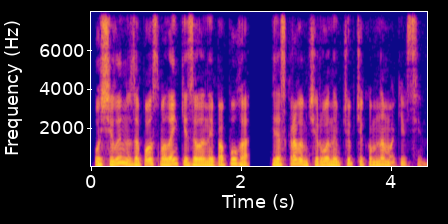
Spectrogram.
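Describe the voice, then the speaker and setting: With a mid-range voice, a man narrates an audiobook in an even, measured reading. The recording is dry and of studio quality.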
